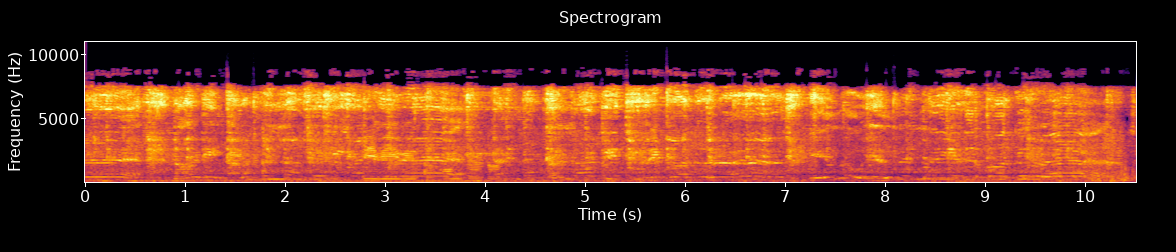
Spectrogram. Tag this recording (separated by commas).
Speech, Music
